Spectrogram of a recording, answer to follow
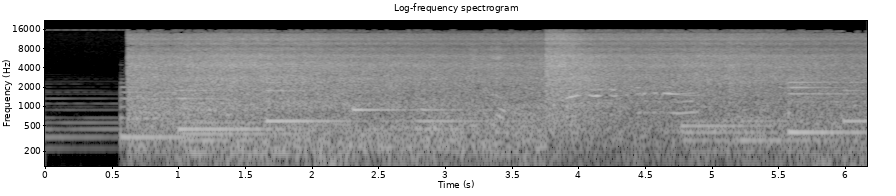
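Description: A fading electric piano chord, then about half a second in a sudden cut to the steady wash of ocean surf on a beach, with held musical notes over it.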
